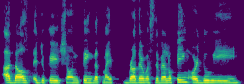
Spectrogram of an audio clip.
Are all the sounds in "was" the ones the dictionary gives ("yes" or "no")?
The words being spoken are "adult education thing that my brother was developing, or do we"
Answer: no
